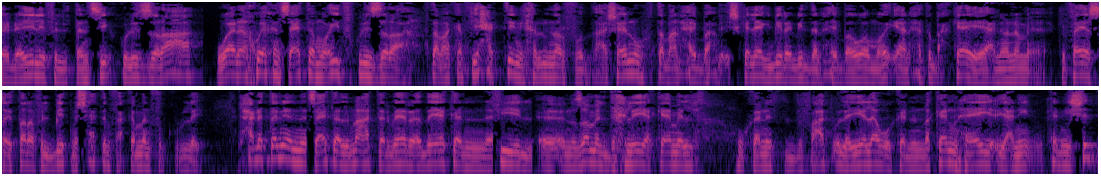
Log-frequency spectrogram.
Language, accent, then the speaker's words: Arabic; Al Qanatir al Khayriyya, Qalyubia, Egypt; also born or lived in Beheira; أنا تربيت في القناطر الخيرية برضو، أنا حكاية برضو خطوط متقاطعة. بلدنا أصلا محافظة الشرقية، إنما اتولدت في البحيرة لأن والدي كان الله يرحمه في الخاصة الملكية، فكنا بنتنقل من التفتيش. اتولدت في البحيرة، وأنا صغير بقى لنا القناطر الخيرية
